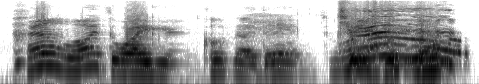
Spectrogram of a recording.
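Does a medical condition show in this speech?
Yes: cerebral palsy.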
